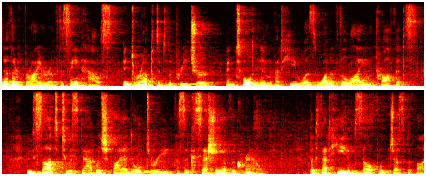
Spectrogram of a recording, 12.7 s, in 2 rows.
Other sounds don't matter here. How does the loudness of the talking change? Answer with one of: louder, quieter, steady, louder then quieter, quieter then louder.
steady.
